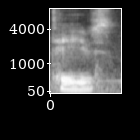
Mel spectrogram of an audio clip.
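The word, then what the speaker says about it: Toews: jonathan quick for the kings i did not pronounce it right hayes you're kidding it's not taves get out of here taves there's no a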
